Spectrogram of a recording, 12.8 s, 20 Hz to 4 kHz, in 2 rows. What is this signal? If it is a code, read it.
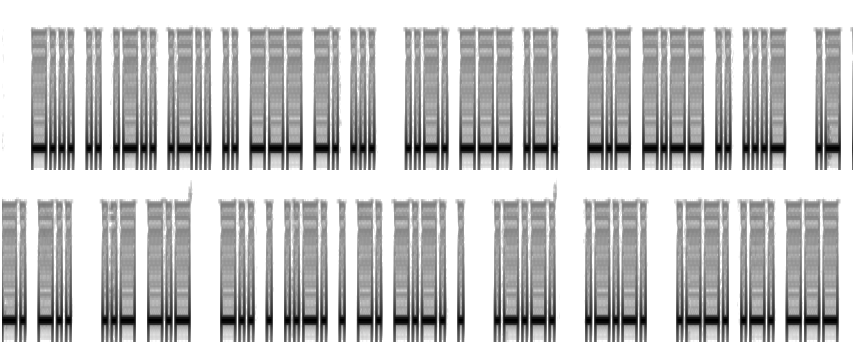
Morse code, heard as a keyed tone, about 36 wpm, 550 Hz. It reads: BILLIONS FOR KYIV AND UK DEFENCE <AR> <AR> PRO
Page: News Headlines in Morse Code at 35 WPM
